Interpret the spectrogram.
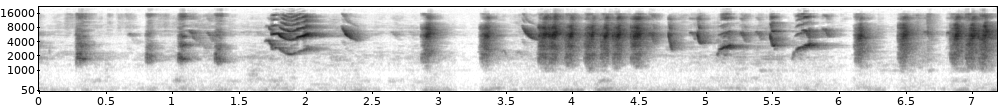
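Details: Morning song of a long-tailed shrike: scratchy, buzzy notes packed closely together, with a sweeping whistled trill near the two-second mark, then dense harsh chattering that runs on almost without pause.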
